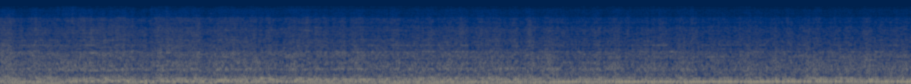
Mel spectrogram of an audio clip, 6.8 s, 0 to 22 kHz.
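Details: 1978 Ford Fairmont Futura inline six after GT40P head swap, Holley two-barrel carburetor, just started: steady, even low idle with a constant hum and no misses, ticks or knocks; running right.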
